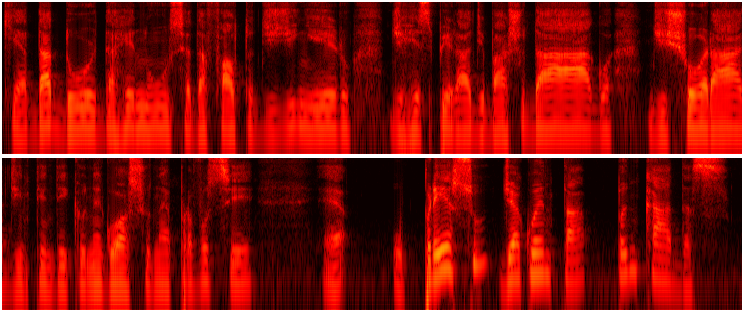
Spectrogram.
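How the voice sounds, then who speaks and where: A man's voice: medium pitch, flat delivery, normal speed, few pauses, darkish tone. A Brazilian man with a slight tongue-tie giving emphatic motivational advice as a podcast guest, often asking rhetorical questions. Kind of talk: motivational advice in a casual interview.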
